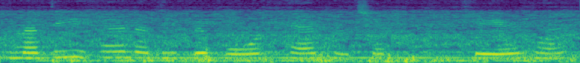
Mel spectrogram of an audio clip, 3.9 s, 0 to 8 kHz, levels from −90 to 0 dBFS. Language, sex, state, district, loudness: Hindi, female, Uttar Pradesh, Ghazipur, -14 LUFS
